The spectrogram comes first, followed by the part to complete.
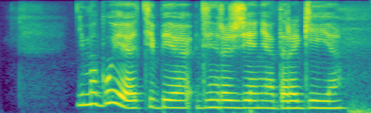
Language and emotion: Russian, neutral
